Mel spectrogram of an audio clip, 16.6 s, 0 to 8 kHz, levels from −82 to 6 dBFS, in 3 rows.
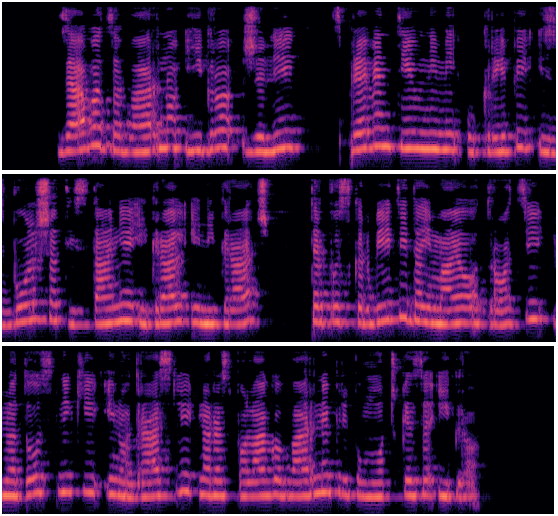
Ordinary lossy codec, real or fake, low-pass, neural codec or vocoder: none; fake; 7.2 kHz; codec, 16 kHz, 16 kbps, FreqCodec, larger model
